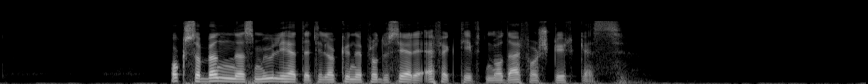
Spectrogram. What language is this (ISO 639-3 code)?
nor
